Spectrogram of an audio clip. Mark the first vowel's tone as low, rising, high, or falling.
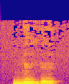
falling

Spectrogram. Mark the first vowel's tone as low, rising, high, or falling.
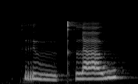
low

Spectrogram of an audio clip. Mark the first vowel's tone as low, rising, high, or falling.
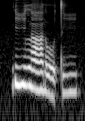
high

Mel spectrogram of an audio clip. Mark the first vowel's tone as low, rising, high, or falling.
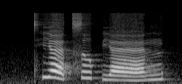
falling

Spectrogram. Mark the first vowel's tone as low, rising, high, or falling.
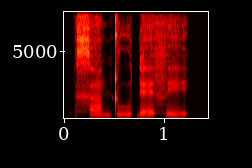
low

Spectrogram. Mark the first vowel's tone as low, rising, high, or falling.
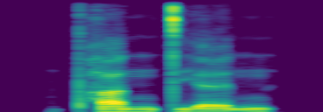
high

